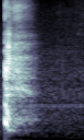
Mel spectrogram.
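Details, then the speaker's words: Single sharp explosive burst, a cough and sneeze at the same time, from an adult woman with a cold (sore throat, stuffy nose, coughing). "I just coughed and sneezed at the same time yeah sneezing"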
